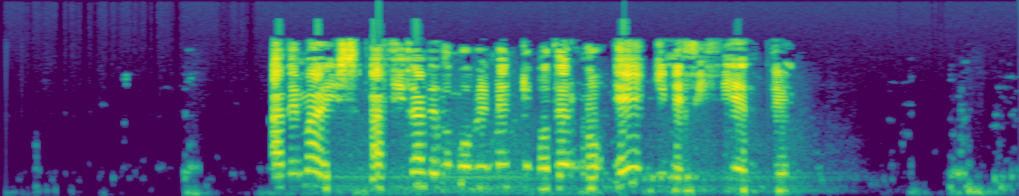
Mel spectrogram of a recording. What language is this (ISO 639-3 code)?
glg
